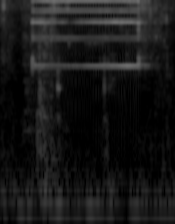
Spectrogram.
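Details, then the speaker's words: Small jump pack powering Pop-Up scissor lift: one long high steady beep of about a second as the pack switches itself off; owner suspects back feed from the lift motor cutting off. "So those beep when you put them on a car. When the car starts, the alternator tries to charge them and they cut off and they beep. So I suspect that was some kind of back feed from when the motor cut off."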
